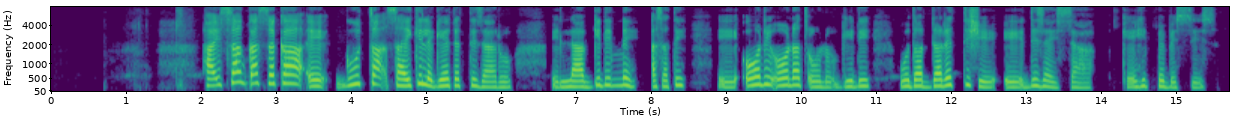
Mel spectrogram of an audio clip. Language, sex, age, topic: Gamo, female, 18-24, government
